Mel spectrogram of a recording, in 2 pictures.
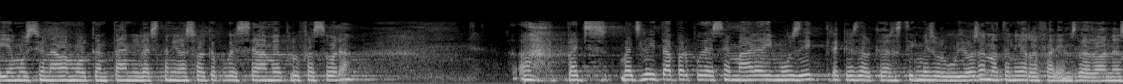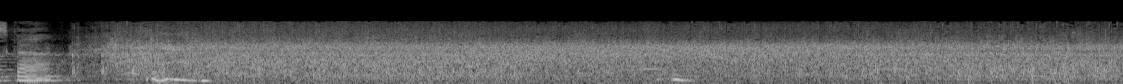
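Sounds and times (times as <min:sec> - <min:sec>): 
speech: 0:00.0 - 0:03.9, 0:05.2 - 0:13.0
audience applause: 0:12.2 - 0:22.4.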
